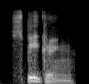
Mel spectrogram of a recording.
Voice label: "speaking", British

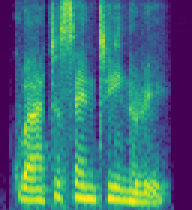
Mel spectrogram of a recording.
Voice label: "quatercentenary", Indian

